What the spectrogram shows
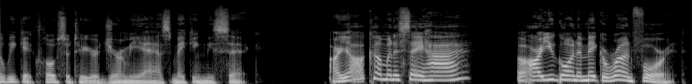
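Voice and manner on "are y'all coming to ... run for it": higher southern mom calling from another room; Mama calling out. A narrator's reading. Mama calls from the kitchen to the couple, higher and teasing. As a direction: call out teasingly, pitched up. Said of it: "Mama shouts from the kitchen".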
